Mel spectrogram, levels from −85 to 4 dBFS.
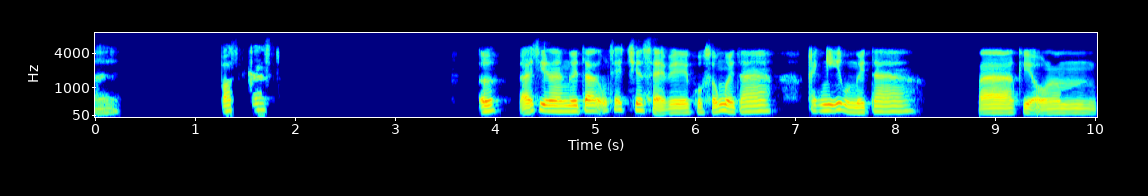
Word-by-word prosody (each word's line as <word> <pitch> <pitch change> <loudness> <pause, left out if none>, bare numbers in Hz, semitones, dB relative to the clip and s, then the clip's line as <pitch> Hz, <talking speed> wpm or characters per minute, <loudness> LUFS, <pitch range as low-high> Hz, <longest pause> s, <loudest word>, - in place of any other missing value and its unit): Đấy. - - -8 1.1
Podcast. - - -4 2.1
Ừ, - - +3 0.2
đấy - - +3
thì 175 -3 +3
là 150 -1 +5
người 150 +1 +3
ta 155 +1 +4
cũng - - -1
sẽ 95 - -1
chia 180 - +2
sẻ 165 - +2
về 115 +2 +1
cuộc 125 - -5
sống 170 - +1
người 140 - +4
ta, 145 +4 -1 0.4
cách 155 - -3
nghĩ 165 +2 +4
của 155 - -1
người 125 -1 +1
ta, 145 +1 -1 0.7
và, 115 +1 +3
kiểu, - - 0
ừm, 110 0 -4
140 Hz, 150 wpm, -27 LUFS, 115-155 Hz, 2.1 s, là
